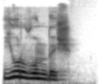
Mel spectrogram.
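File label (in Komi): "юр вундысь" Komi, female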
